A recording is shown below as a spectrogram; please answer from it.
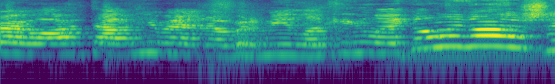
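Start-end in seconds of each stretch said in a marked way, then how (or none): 2.1-2.7 high, loud burst of excitement; excited dog's voice. Acted. Voicing Milo running over to the owner, excited. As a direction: exclaim it as an overexcited dog, much higher and louder. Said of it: "Milo got so excited".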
